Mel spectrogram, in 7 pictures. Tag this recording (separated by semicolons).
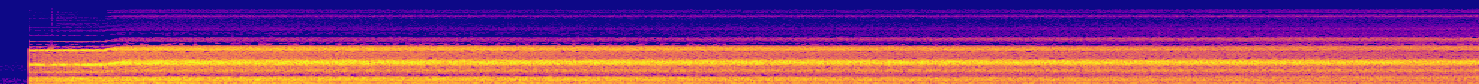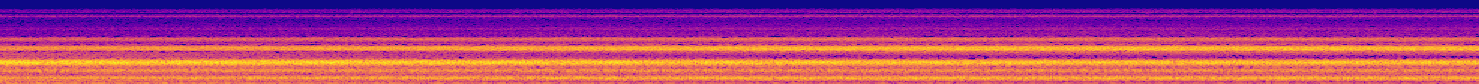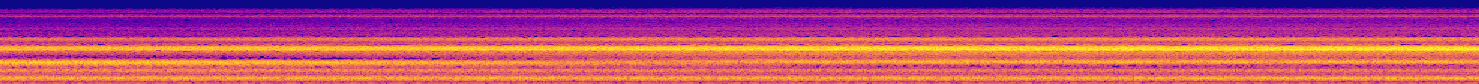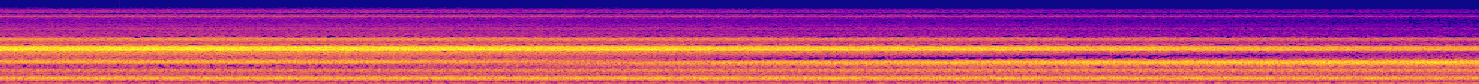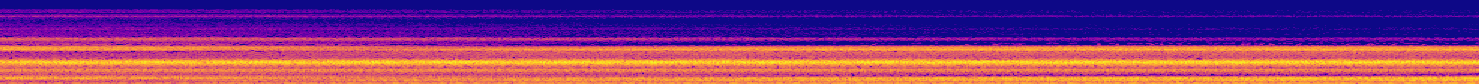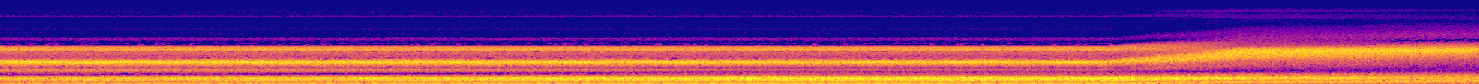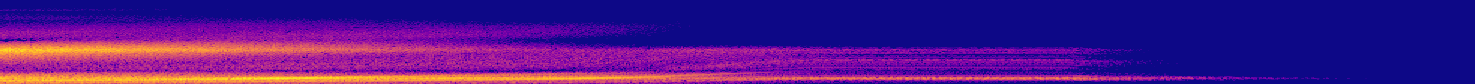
aliens; drone; extraterrestrial; falling; freeze; metro; outer-space; sci-fi; space; ufo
